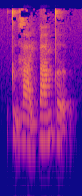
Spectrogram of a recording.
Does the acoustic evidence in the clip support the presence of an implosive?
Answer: yes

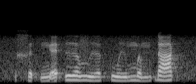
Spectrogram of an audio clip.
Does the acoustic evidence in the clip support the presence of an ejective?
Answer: no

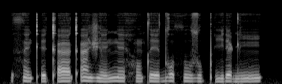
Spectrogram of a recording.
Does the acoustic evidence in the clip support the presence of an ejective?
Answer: yes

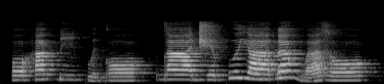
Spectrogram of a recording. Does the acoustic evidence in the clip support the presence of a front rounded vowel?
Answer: no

